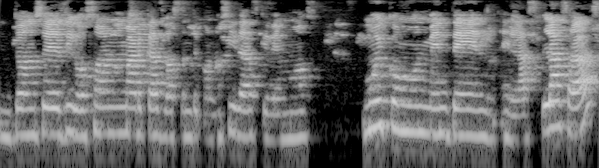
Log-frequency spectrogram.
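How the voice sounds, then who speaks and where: At a fairly slow pace, a woman talks in a fairly high, monotone, flat voice. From Mexico City. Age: 20s. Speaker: fashion designer. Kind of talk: interview.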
